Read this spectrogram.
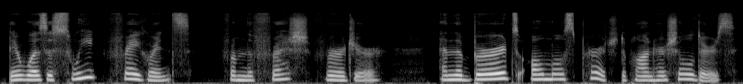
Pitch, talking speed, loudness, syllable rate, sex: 220 Hz, 135 wpm, -18 LUFS, 4.2 syllables/s, female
